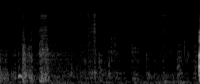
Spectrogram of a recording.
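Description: Small cardboard box being worked open by hands in nitrile gloves, the inner tray sliding out of its sleeve: faint scraping and rubbing with scattered small clicks.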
